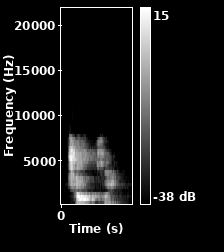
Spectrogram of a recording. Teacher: Nó sẽ không phải là collate đâu, nó sẽ âm K xong rồi L xong rồi late luôn đằng sau · Mình thường Việt mình đọc mình dịch là sô cô la, và khi một số bạn học viên của mình phát âm cái từ này, người phát âm hay phát âm là chocolate, nhưng mà trọng âm của nó thì rơi vào âm tiết thứ nhất là cái từ chọc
